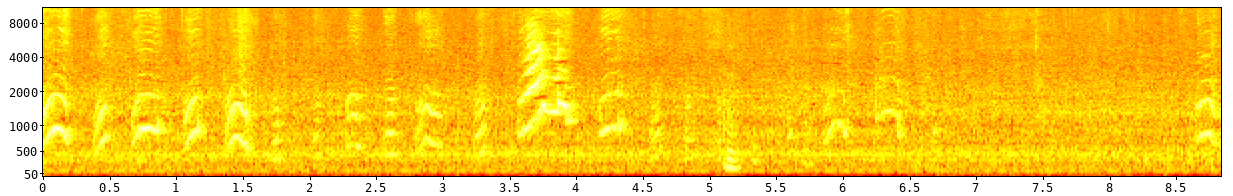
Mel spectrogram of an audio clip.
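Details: Ulra's first litter of newborn German Shepherd puppies squeals and whimpers in quick arched cries, several overlapping, a steep high cry near the middle, tapering to a few sparse whines against a low background hum.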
